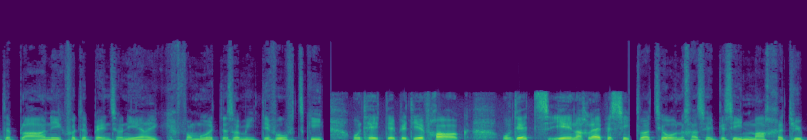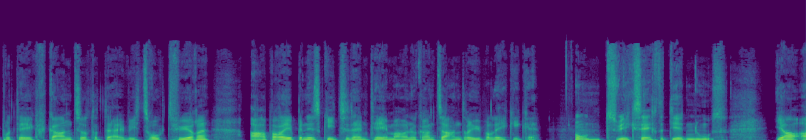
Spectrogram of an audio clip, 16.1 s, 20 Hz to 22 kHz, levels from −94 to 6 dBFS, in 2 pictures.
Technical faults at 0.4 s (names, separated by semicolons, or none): none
